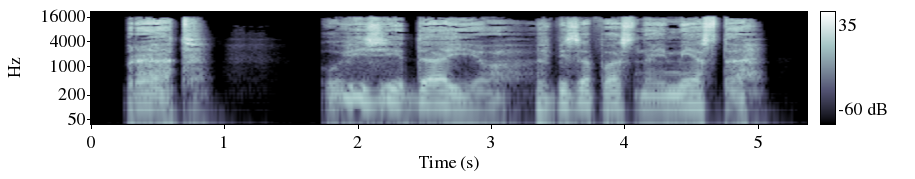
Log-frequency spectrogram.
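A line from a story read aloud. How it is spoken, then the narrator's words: Hoarse whisper. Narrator (Russian): хрипло прошептал Махди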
